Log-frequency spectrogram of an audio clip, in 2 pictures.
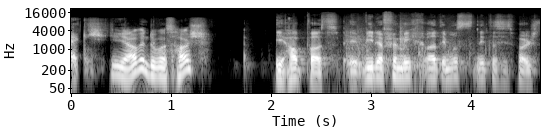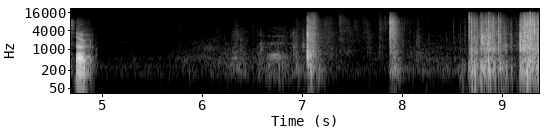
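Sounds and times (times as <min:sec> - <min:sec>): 
speech: 0:00.0 - 0:01.4, 0:02.0 - 0:05.0
plastic snack packaging crinkling as it is opened: 0:07.4 - 0:09.3.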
